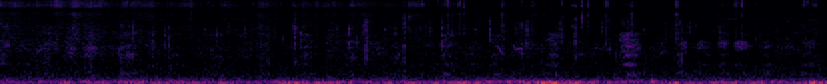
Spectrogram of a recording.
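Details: French Bulldogs, a parent and child, on a walk at Miharu Dam's viewpoint spot. Soft, rapid breathy panting comes through faintly under steady outdoor background noise.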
